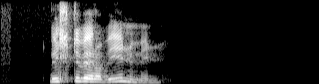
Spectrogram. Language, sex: Icelandic, male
